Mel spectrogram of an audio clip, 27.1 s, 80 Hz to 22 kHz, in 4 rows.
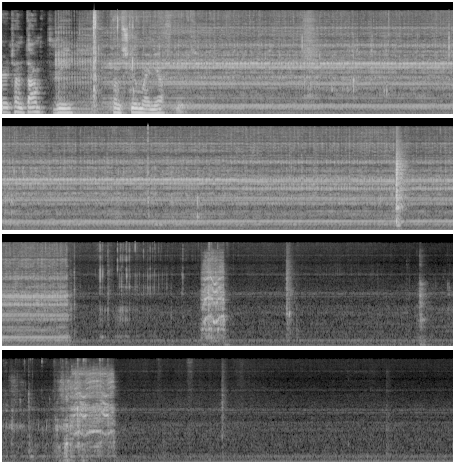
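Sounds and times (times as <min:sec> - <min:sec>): coffee machine humming: 0:00.8 - 0:17.0, 0:18.9 - 0:22.0.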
